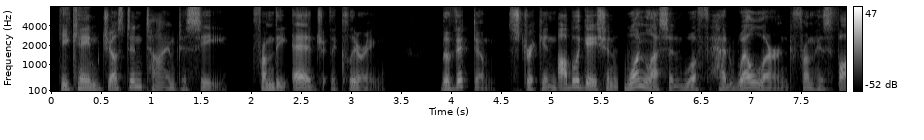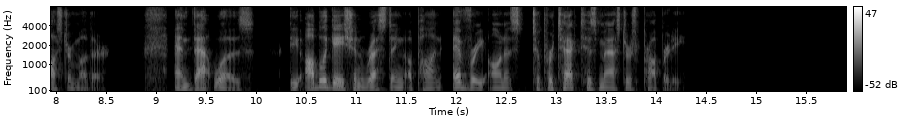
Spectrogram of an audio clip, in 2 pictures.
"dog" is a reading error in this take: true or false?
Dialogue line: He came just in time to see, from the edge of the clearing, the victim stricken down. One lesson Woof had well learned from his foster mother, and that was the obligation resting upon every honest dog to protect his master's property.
true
